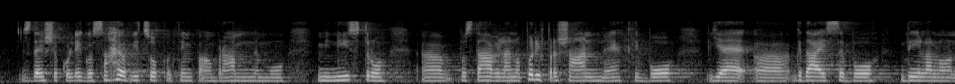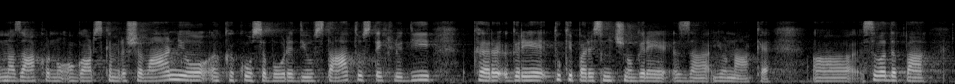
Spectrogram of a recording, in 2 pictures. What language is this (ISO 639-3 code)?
slv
